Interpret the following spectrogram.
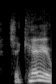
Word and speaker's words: Sha'Carri: So Sha'Carri Richardson, do you think it would have been different if she had been allowed to be in the race?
